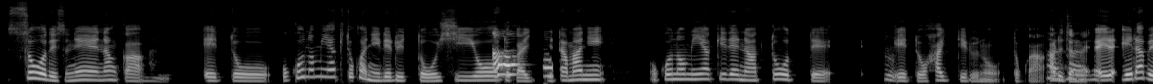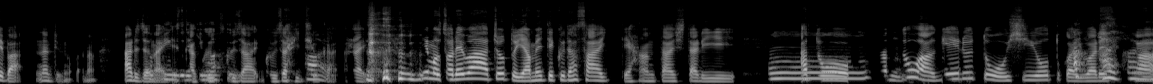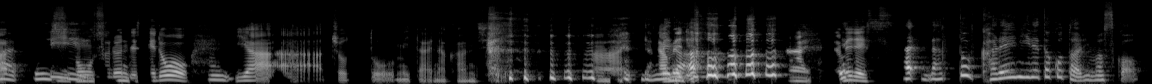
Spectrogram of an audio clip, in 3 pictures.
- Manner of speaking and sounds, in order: distorted speech; other noise; chuckle; other background noise; laugh
- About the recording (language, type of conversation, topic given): Japanese, unstructured, 納豆はお好きですか？その理由は何ですか？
